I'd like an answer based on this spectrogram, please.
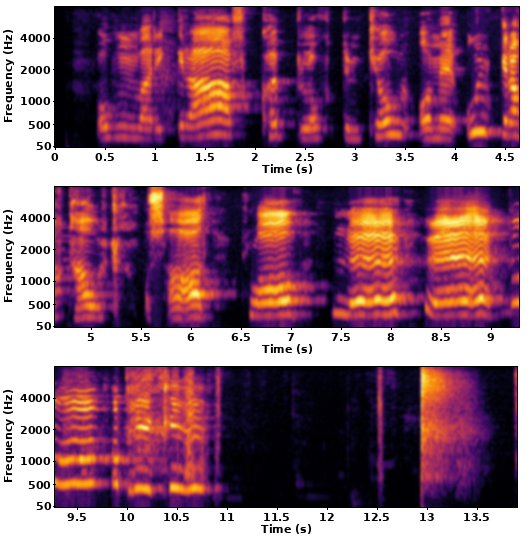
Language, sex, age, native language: Icelandic, male, 18-19, Icelandic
